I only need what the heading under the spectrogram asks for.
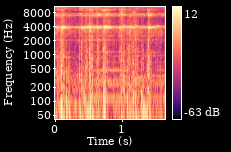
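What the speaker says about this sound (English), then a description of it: "The next thing I got was this little doggy bell." A small dog potty-training bell chain with several bells jingles in quick irregular shakes, bright metallic tinkles close by with faint rattling underneath, no voices.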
